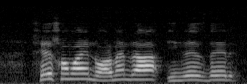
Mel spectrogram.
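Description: Only speech: a narrator's voice talking in Bengali.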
